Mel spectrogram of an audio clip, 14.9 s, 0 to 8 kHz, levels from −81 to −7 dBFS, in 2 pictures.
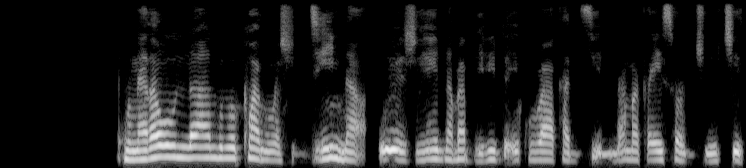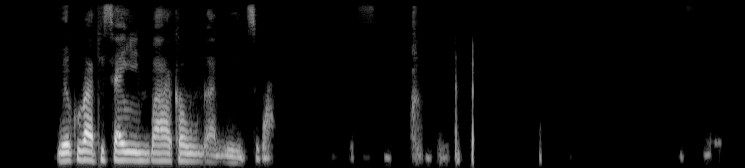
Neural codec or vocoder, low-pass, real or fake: codec, 16 kHz, 1 kbps, FreqCodec, larger model; 7.2 kHz; fake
